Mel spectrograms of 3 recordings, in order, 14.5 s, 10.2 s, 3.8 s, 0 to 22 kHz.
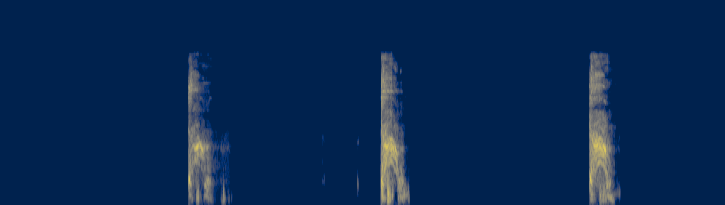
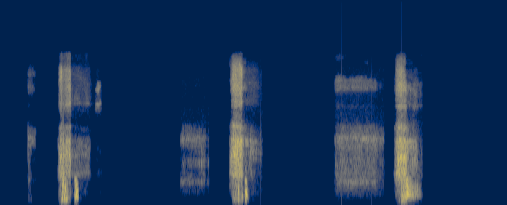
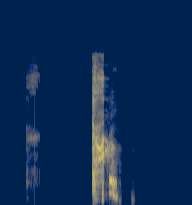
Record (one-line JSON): {"three_cough_length": "14.5 s", "three_cough_amplitude": 28256, "three_cough_signal_mean_std_ratio": 0.22, "exhalation_length": "10.2 s", "exhalation_amplitude": 32069, "exhalation_signal_mean_std_ratio": 0.27, "cough_length": "3.8 s", "cough_amplitude": 29380, "cough_signal_mean_std_ratio": 0.27, "survey_phase": "beta (2021-08-13 to 2022-03-07)", "age": "45-64", "gender": "Male", "wearing_mask": "No", "symptom_cough_any": true, "symptom_runny_or_blocked_nose": true, "symptom_sore_throat": true, "symptom_headache": true, "smoker_status": "Never smoked", "respiratory_condition_asthma": false, "respiratory_condition_other": false, "recruitment_source": "Test and Trace", "submission_delay": "1 day", "covid_test_result": "Positive", "covid_test_method": "RT-qPCR", "covid_ct_value": 24.6, "covid_ct_gene": "ORF1ab gene", "covid_ct_mean": 24.9, "covid_viral_load": "6600 copies/ml", "covid_viral_load_category": "Minimal viral load (< 10K copies/ml)"}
